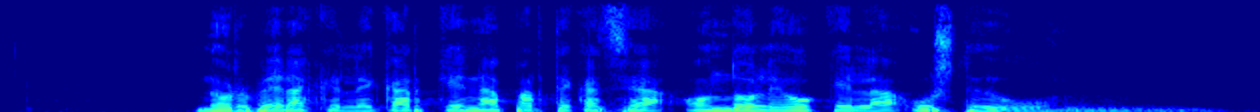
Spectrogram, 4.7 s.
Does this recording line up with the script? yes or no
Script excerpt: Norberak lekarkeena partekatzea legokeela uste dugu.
no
